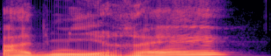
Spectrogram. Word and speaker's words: admirait: deux je regarde oui le premier admirait qui monte et le deuxième admirez qui descend d'accord admirait admirez vous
